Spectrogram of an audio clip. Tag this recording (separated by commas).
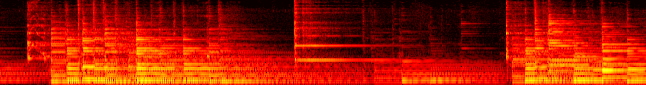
Guitar, Plucked string instrument, Acoustic guitar, Music, Musical instrument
